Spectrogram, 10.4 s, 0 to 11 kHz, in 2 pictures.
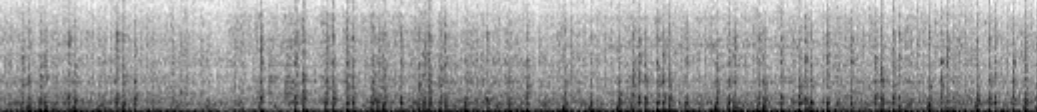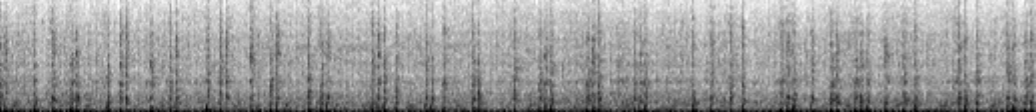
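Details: Allis Chalmers tractor, believed late-1940s WC, possibly 6-volt positive-ground system, first run after roughly 15–20+ years sitting: rough-edged but steady idle with even beat, no knocks or grinding; normal idle.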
